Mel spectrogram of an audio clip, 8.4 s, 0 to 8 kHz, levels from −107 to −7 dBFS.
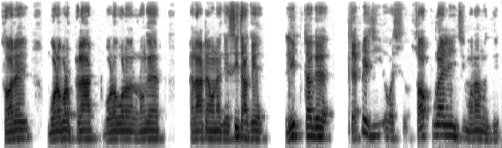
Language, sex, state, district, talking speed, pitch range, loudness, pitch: Bengali, male, West Bengal, Purulia, 165 wpm, 125-150 Hz, -17 LUFS, 125 Hz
